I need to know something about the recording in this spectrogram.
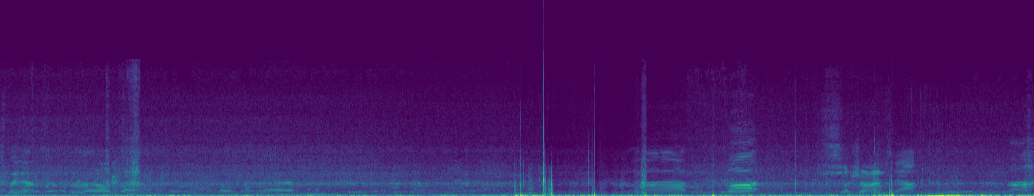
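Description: Several people's voices talking indistinctly at close range over a low wind rumble on the microphone, with a few sharp knocks about five to nine seconds in.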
